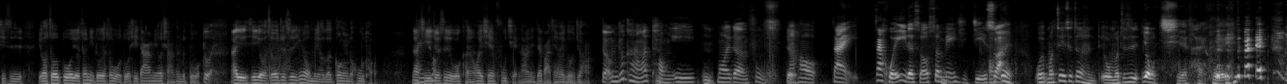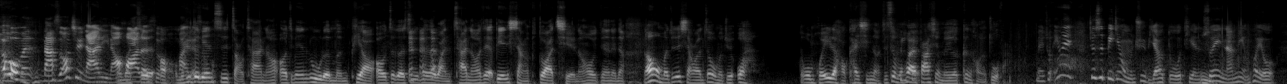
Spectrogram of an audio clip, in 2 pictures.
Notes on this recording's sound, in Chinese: 這一次錄音有點雜訊!!!有想辦法除掉。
